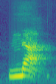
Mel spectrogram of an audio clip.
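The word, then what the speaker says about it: Knut: And one of the forms of currency they have is a nut, and it's spelled K-N-U-T, nut.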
